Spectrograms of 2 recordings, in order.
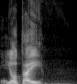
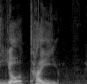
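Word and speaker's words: Yōtei: I looked up how to actually pronounce this thing. It is Yotei. So it's much easier to say Ghost of Yotei. But yeah, if you wanna correctly say it, is Yotei.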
